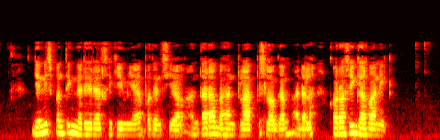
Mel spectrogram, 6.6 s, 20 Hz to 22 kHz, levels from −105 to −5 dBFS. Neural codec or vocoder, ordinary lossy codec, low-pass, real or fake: none; AAC, 48 kbps; 7.2 kHz; real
